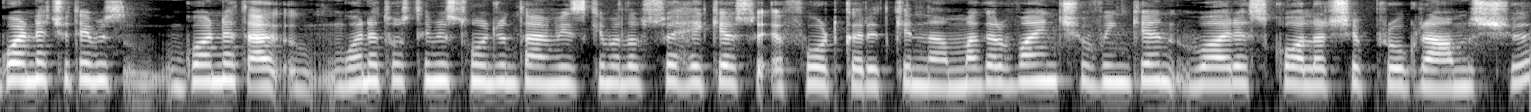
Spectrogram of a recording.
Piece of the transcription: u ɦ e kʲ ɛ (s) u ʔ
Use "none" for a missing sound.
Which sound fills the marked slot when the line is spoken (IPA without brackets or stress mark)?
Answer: s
